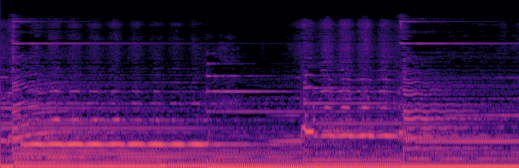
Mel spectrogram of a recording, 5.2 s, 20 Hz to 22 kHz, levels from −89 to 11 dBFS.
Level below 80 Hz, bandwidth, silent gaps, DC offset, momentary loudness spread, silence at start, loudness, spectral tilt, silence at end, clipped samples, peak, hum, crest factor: -30 dBFS; 14.5 kHz; none; under 0.1%; 5 LU; 0 s; -29 LUFS; -6.5 dB/octave; 0 s; under 0.1%; -18 dBFS; none; 10 dB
